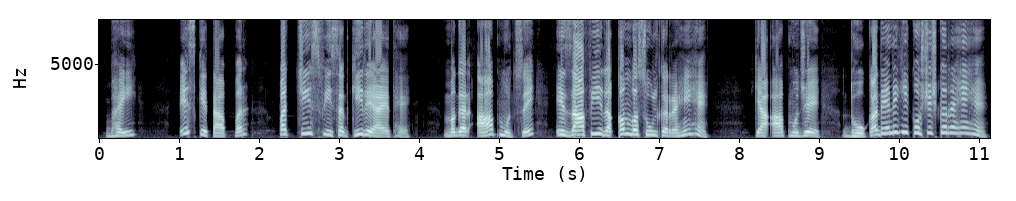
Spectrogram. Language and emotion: Urdu, angry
